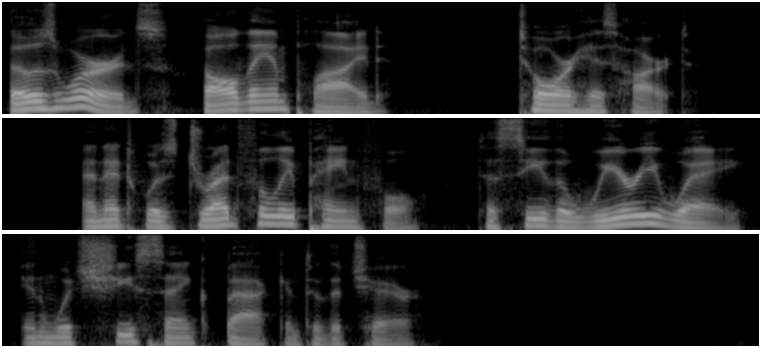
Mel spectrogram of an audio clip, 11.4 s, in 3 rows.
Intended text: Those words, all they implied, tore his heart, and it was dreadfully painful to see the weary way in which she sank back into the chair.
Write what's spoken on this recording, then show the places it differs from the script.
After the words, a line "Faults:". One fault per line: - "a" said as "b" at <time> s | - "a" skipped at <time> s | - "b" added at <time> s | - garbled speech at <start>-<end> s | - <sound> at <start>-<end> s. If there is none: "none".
Those words, all they implied, tore his heart, and it was dreadfully painful to see the weary way in which she sank back into the chair.
Faults:
none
